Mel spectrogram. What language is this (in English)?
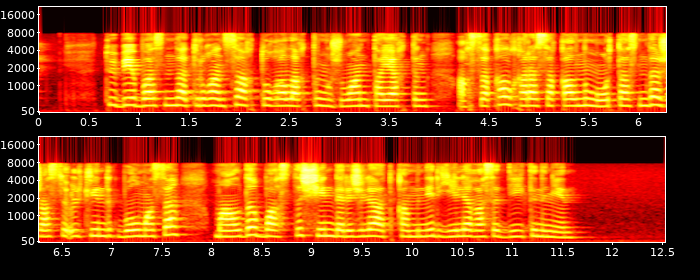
Kazakh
